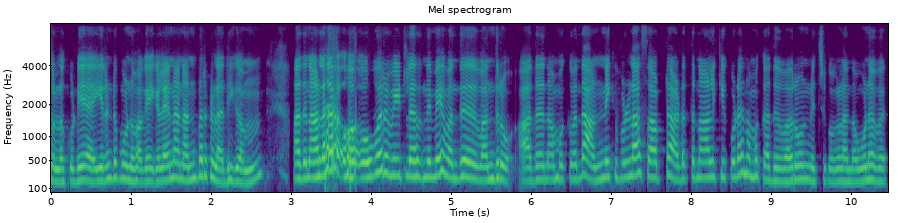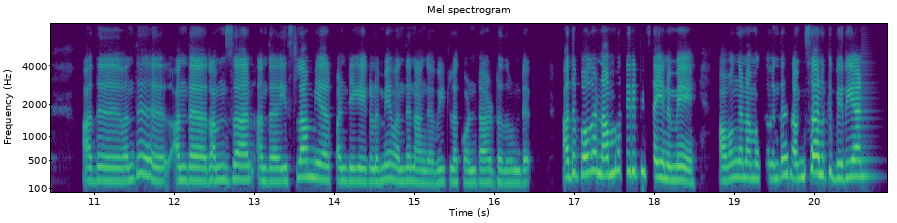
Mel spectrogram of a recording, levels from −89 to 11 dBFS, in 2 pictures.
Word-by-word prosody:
சொல்லக்கூடிய 180 +1 0 0.2
2 210 +4 0
3 205 -3 +1
வகைகள். 180 +1 0
ஏன்னா 230 +2 +1
நண்பர்கள் 225 +1 0
அதிகம். 180 -2 -1 0.6
அதனால 230 +3 +5 0.3
ஒ - - +8 0.2
ஒவ்வொரு 290 +5 +4
வீட்ல 255 -1 +2
இருந்துமே 240 +2 +2
வந்து 230 +2 +1 0.2
வந்துரும். 210 -1 0 0.2
அத 200 +2 -1
நமக்கு 205 0 -5
வந்து 260 +5 +1
அன்னக்கி 235 +4 -2
ஃபுல்லா 250 +3 +2
சாப்பிட்டு 235 +2 0
அடுத்த 215 +3 -6
நாளைக்கு 235 0 -2
கூட 245 - 0
நமக்கு 240 -4 -3
அது 185 -1 -3
வரும் 205 +2 -1
வச்சுக்கோங்களேன் 180 0 -5
அந்த 170 0 -3
உணவு. 195 -3 -1 0.5
அது 195 +1 -4 0.3
வந்து 205 +10 -4 0.5
அந்த 195 0 -2 0.3
ரம்ஜான், 205 +1 -1
அந்த 185 0 -4 0.2
இஸ்லாமியர் 230 -1 -1
பண்டிகைகளுமே 185 +1 -2
வந்து 180 +1 -3
நாங்க 165 -1 -5
வீட்ல 175 0 -5
கொண்டாடுறது 170 0 -4
உண்டு. 165 +1 -3 0.5
அதுபோக 280 +3 +3
நம்ம 275 +3 +4
திருப்பி 315 0 0
செய்யணுமே. 200 -5 +3 0.5
அவுங்க 220 +5 -1
நமக்கு 220 0 -5
வந்து 260 +5 +2
ரம்ஸானுக்கு 275 +5 +4
பிரியாணி 250 +2 +1
210 Hz, 145 wpm, -18 LUFS, 185-240 Hz, 0.6 s, ஒ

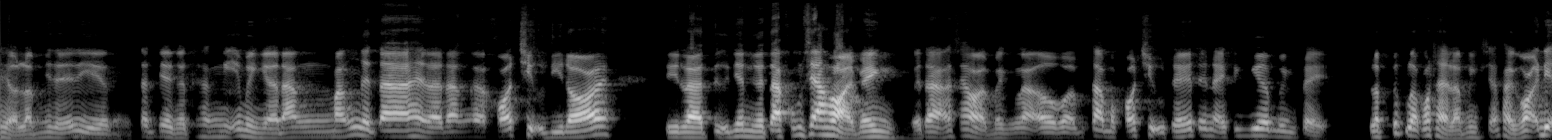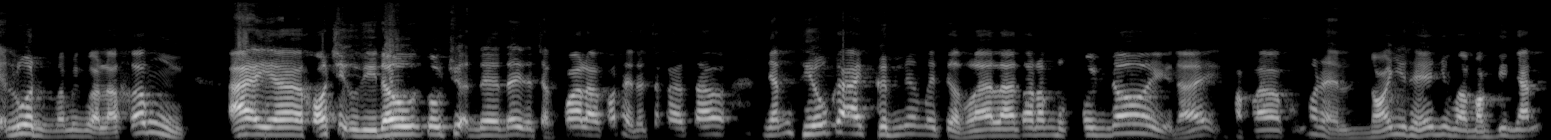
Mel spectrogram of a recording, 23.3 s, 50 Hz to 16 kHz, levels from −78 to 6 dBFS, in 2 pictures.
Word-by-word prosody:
hiểu - - -3
lầm 110 +3 -6
như 135 - -11
thế 125 +1 -6
thì, 130 -5 -6
à, - - -8 0.2
tất 150 - -7
nhiên 140 -2 -5
người 120 -1 -9
ta - - -28
khắc 145 -1 -11
nghĩ 145 +3 -10
mình 145 -6 -6
là 120 -1 0
đang 135 +2 -4
mắng 145 +7 -1
người 175 -3 -1
ta, 150 0 +5
hay 160 - +1
là 130 -1 +1
đang 140 +1 -1 0.3
khó - - +3
chịu - - -6
gì 135 0 -8
đó 140 +2 +8
ấy. 205 - +6 0.5
Thì 135 - -4
là 135 -1 +7
tự 130 - -10
nhiên 160 -1 -3
người 145 - -1
ta 155 - +8
cũng 190 - -8
sẽ 195 - +6
hỏi 195 -1 +10
mình 145 -1 +1
người - - -11
ta - - +2
cũng - - -4
sẽ - - -6
hỏi - - +2
mình 120 0 -12
là 125 - -3
"Ồ, 130 0 -2
làm - - -7
sao - - +2
mà - - -9
khó - - 0
chịu 365 - -8
thế?" 150 +3 -2
thế 180 - -7
này 130 - -6
thế 170 - -18
kia, 180 -1 0
mình 145 -3 -13
phải 425 - -8 0.3
lập - - -3
tức - - -9
là - - +2
có - - -1
thể - - +2
là - - -2
mình - - -13
sẽ - - -8
phải - - -1
gọi - - +1
điện 405 - 0
luôn 215 -7 +1
và 150 - -7
mình 160 0 -12
bảo 145 - -1
là 125 - 0
"Không, 255 0 -1 0.4
ai, 205 - +7
a, 195 -1 +5
khó 185 0 +4
chịu 165 - -4
gì 160 0 +1
đâu. 205 +4 +7
Câu 205 -1 +2
chuyện - - -3
đây 185 0 0
đây 195 +2 -1
là 175 - -8
chẳng - - -9
qua 205 +1 +2
là 185 -2 +1
có 210 - -6
thể - - -5
là 160 - -11
chắc - - -19
là 185 -1 -4
tao 205 0 0 0.3
nhắn 195 +5 -5
thiếu 220 +2 0
cái 225 -4 +3
icon 205 -3 -6
nên 215 0 -11
mày 195 -1 -8
tưởng 135 - -5
là 160 +2 +2
là 175 0 +2
tao 190 0 0
đang 190 0 -4
bực 175 - -11 0.2
mình 185 -1 -10
thôi." 230 -1 0
Đấy. 185 0 -3
Hoặc 155 - -6
là 160 0 -3
cũng - - -30
có 215 - -8
thể - - -6 0.2
nói 140 - -1
như 205 0 -8
thế 185 0 -4
nhưng 200 -2 -10
mà 160 -2 -1
bằng 140 -2 -1
tin 185 - -9
nhắn. 165 0 -1
170 Hz, 310 wpm, -22 LUFS, 140-200 Hz, 0.5 s, hỏi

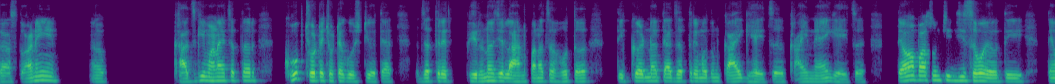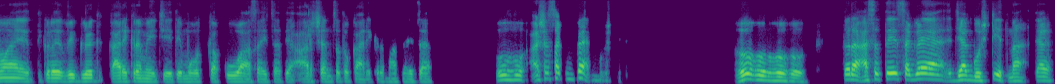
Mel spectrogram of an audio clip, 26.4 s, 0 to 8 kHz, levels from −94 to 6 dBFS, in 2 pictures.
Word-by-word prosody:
असतो 100 0 -6
आणि 145 +6 0 0.5
अ, 110 0 -7 0.9
खाजगी 115 +8 -1
म्हणायचं 135 +1 +1
तर 140 -1 +1 0.4
खूप 205 0 +1
छोट्या-छोट्या 135 -2 +3
गोष्टी 115 -1 -4
होत्या. 105 +1 -3 0.4
जत्रेत 120 +1 +1 0.3
फिरणं 120 +3 +2
जे 130 -1 +2
लहानपणाचं 115 +2 +1
होतं, 115 +1 -2 0.4
तिकडनं 125 +2 0
त्या 125 - +3
जत्रेमधून 120 +1 -1
काय 110 +2 +3
घ्यायचं, 100 -2 -4
काय 105 +1 -6
नाही 105 +3 -5
घ्यायचं 95 -3 -6 0.4
तेव्हापासूनची 155 +1 +4
जी 140 0 0
सवय 130 -2 +5
होती, 115 0 -1 0.3
तेव्हा, 120 +1 +2
अ, 105 - -2
तिकडे 115 -1 +3
वेगवेगळे 115 +2 +1 0.2
कार्यक्रम 105 +1 -1
यायचे, 100 0 -4
ते - - 0
मौत 100 0 -3
का - - -2
कुवा 105 -2 0
असायचा, 95 0 -8
त्या - - -7
आरशचा 100 -1 -6
तो - - -5
कार्यक्रम 100 -1 -9
असायचा. 95 -2 -8 0.9
हो, 165 - +1
हो, 165 -1 -2
अशा 205 - -3
सगळ्या 205 0 +1
गोष्टी. 135 -2 -21 1.4
हो, - - +6
हो, 165 -2 +4
हो, 135 -1 +5
हो. 110 -5 0 0.5
तर 180 0 +5
असं 390 - +4
ते 400 0 +9
सगळ्या 185 - +4
ज्या 165 +1 +7
गोष्टी 135 0 0
आहेत - - +1
ना, 130 +1 -1 0.2
त्या 140 -1 -1
120 Hz, 140 wpm, -24 LUFS, 105-140 Hz, 1.4 s, ते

